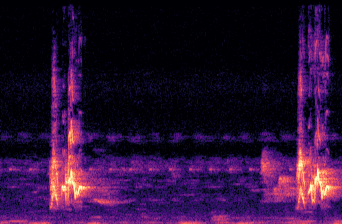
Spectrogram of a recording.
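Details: Sooty-headed bulbul calling: two short, bubbly, chirping phrases about two and a half seconds apart, with faint low thumps between them.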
